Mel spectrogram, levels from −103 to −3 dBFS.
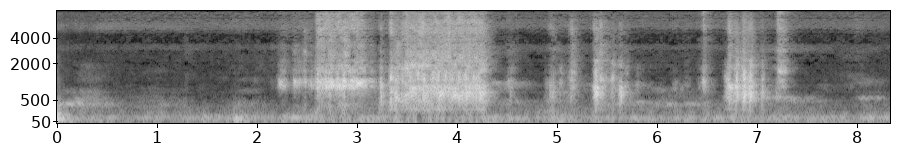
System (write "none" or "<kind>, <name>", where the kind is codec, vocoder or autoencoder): vocoder, Vocos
